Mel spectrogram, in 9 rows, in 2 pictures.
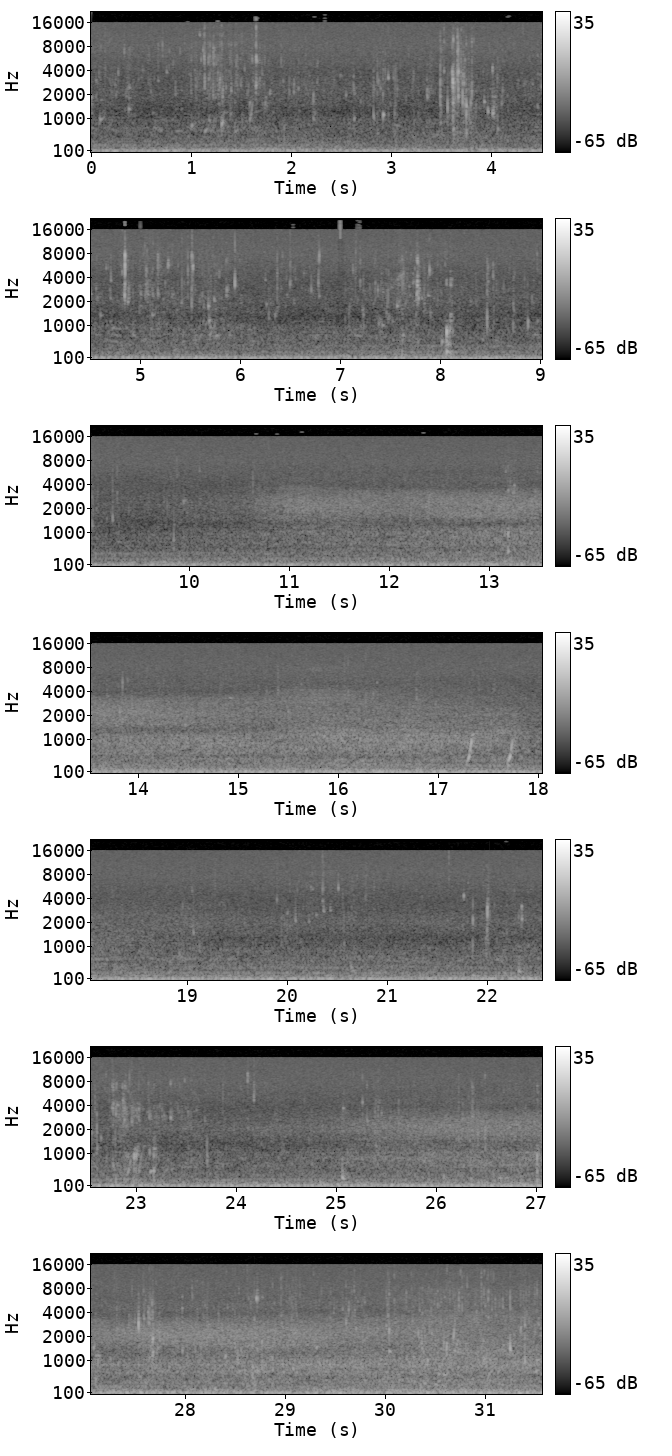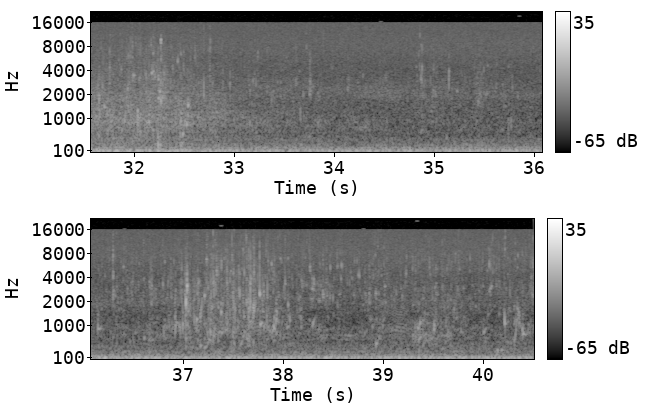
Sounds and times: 9.2s Audible signal Hurtigruten ship 22.5s
23.3s Audible signal Hurtigruten ship 37.0s

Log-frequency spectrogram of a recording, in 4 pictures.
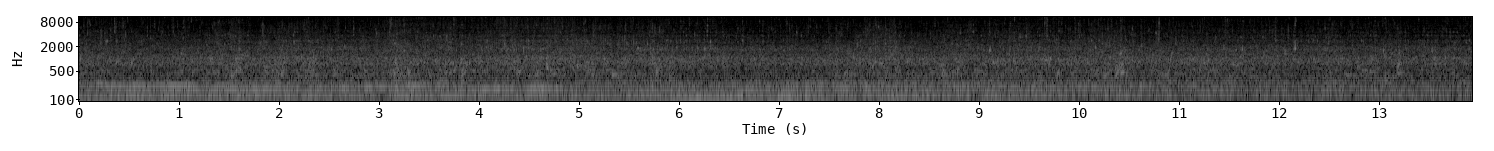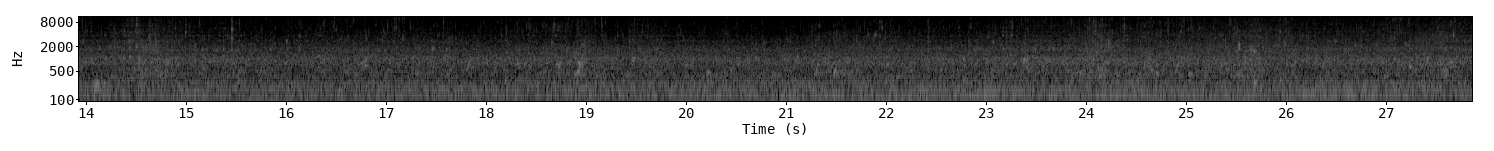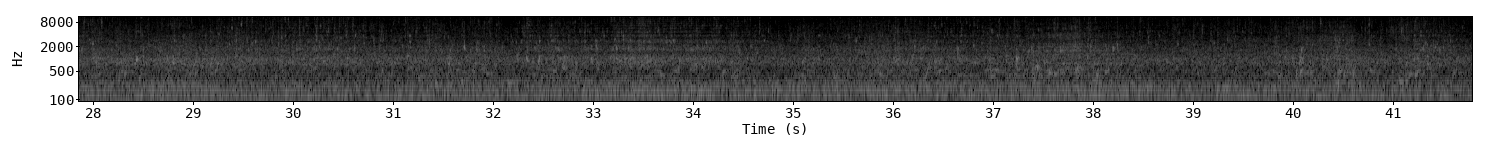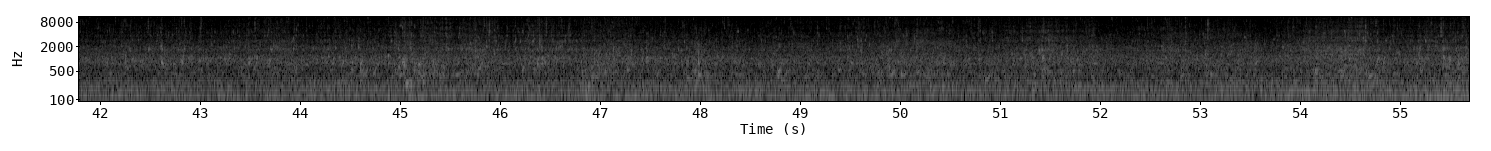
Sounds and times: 21.1s water was rushing past me, swirling and bubbling 55.6s

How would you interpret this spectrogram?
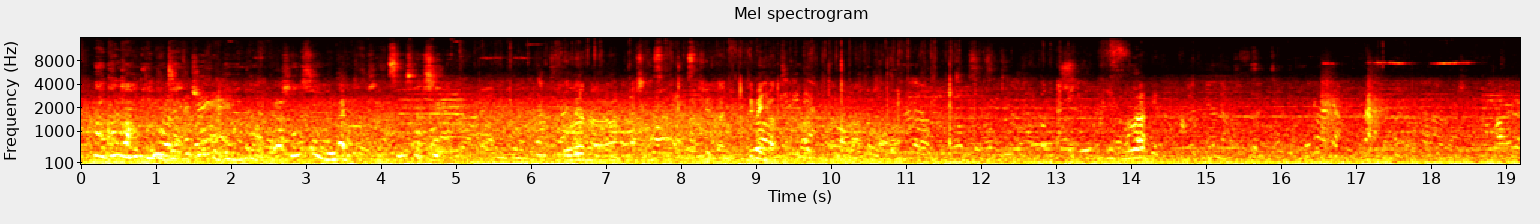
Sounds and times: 0.0s Traffic Sound 19.1s

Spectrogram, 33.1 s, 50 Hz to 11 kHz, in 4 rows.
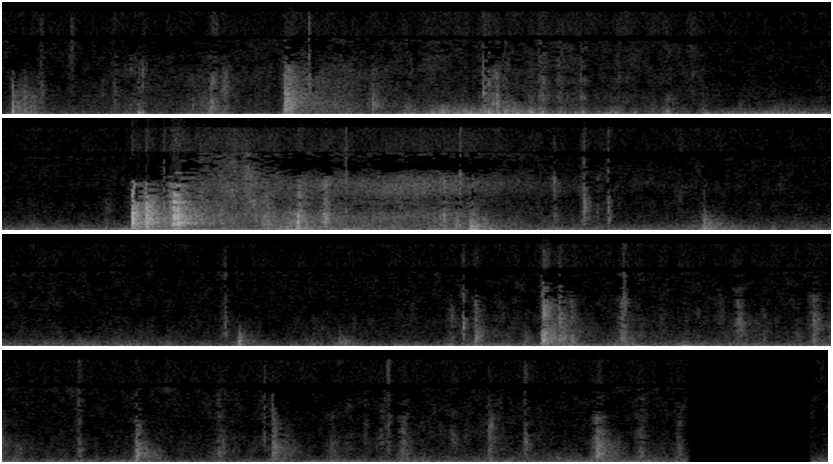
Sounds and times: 0.0s snapping tree limbs 7.2s
1.2s mini avalnches of snow falling from the trees 15.2s
1.2s falling trees 15.4s
9.4s snapping tree limbs 14.7s

